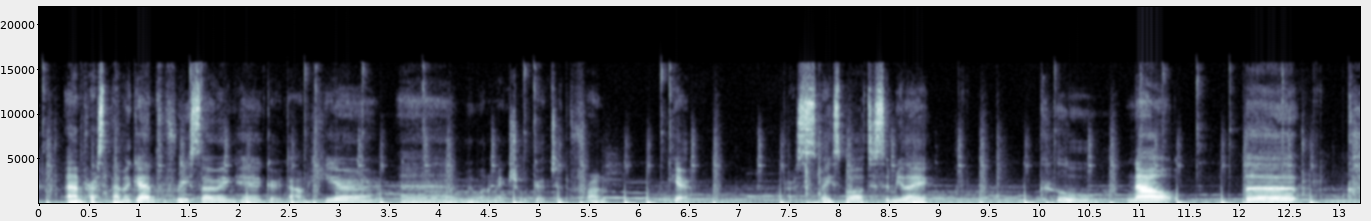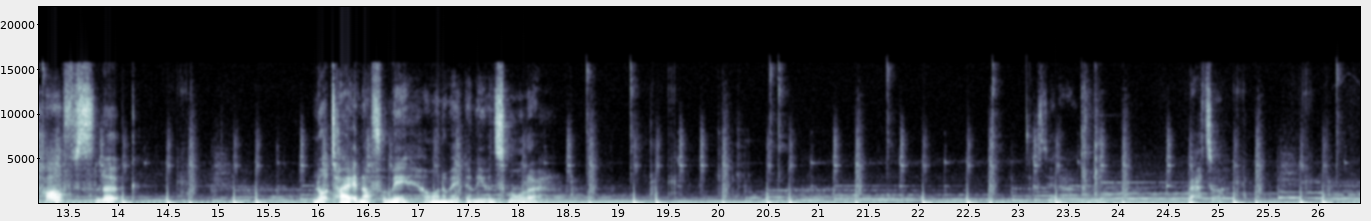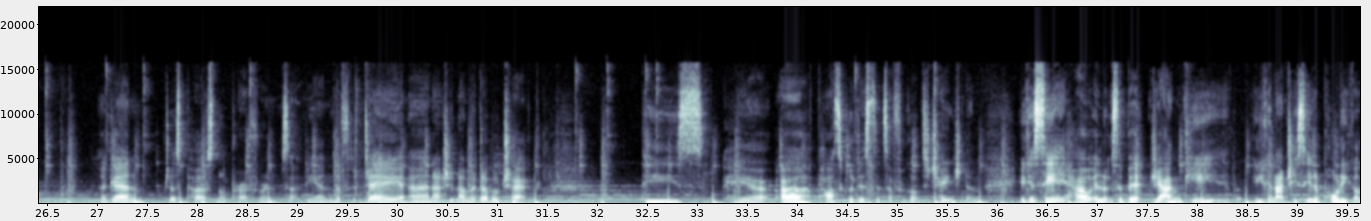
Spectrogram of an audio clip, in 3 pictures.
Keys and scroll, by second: 0.6 alt+m, 7.7 space, 19.9 a, 23.7 space, 29.6 space.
